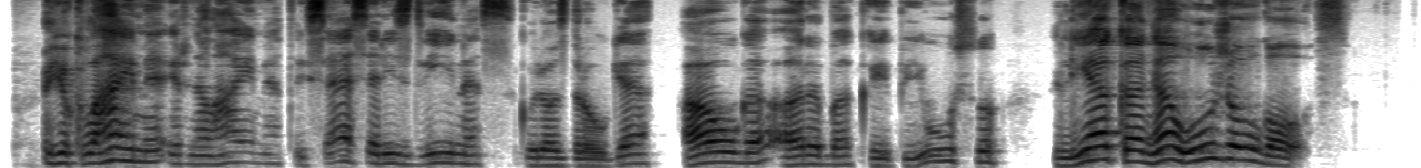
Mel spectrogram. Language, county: Lithuanian, Šiauliai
